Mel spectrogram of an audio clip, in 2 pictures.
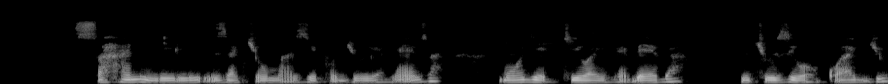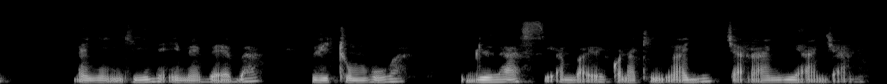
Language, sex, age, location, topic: Swahili, male, 18-24, Mombasa, agriculture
